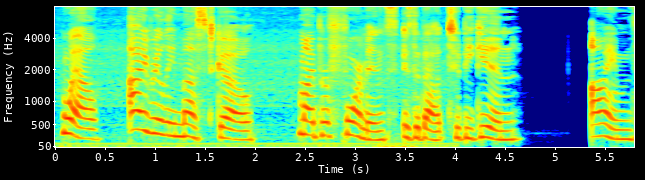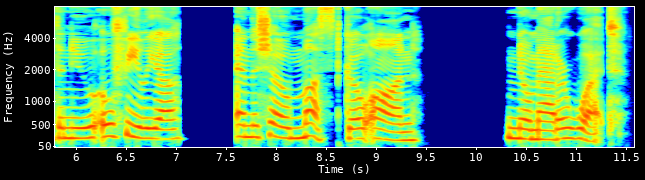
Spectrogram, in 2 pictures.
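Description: A woman's voice: mid-range voice, slow pace, a little mellow, natural voice. A woman playing a scheming, jealous young actress in a video game, boastful, haughty and theatrical. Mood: proud. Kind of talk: dramatic video game voice acting.

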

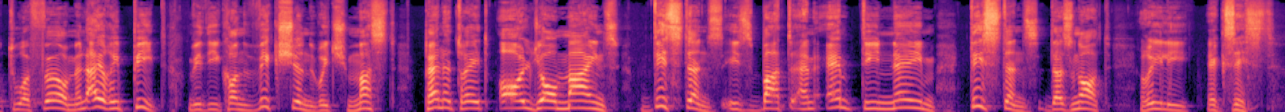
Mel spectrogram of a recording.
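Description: A man's voice: high-pitched, creaky, heavily acted. A man voicing a bold, grandiloquent orator addressing a crowd in an emphatic, declamatory manner.

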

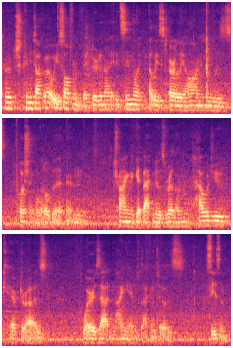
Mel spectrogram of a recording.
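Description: Low, gravelly male reporter. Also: fairly even intonation, normal speed. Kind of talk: press conference question. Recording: echoey room, clear background noise.

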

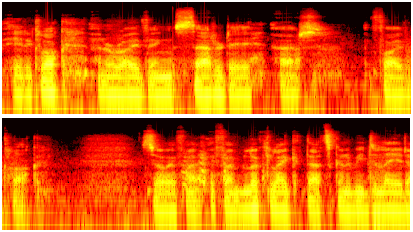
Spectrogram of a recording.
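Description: A man with a low, level voice talks through his plans in a relaxed vlog style, working things out aloud and often doubling back on words. He records aboard a small boat, and a steady layer of noise sits behind him. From Ireland. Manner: methodical, thinking aloud, repeats words. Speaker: solo sailor vlogger. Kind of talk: casual explanatory vlog narration. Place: small boat cabin and engine bay.

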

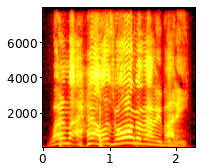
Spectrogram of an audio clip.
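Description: A man's voice: very high-pitched, lively intonation, a little fast, creaky, a bit bright, slight background noise, heavily acted. A man playing a harried, wry spaceship captain with a rambling manner in a science fiction comedy audio drama. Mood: exasperated.

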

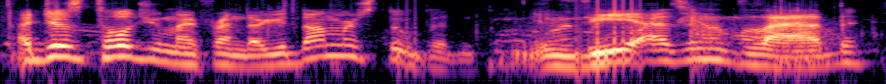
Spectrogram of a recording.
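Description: A man's voice: medium pitch, animated, measured pace, crowd noise, lightly acted. A man putting on a fake Russian accent as a boastful gamer who talks about himself in the third person, in broken English, over in-game voice chat. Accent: put-on Russian. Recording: game noise and gunfire behind.

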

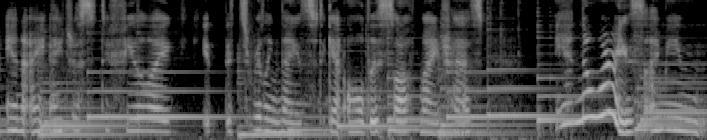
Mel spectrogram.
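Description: A young woman doing casual, comedic character dialogue for an amateur animation, with a slangy, silly, halting delivery. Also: fairly high pitch, animated, loud music behind the voice. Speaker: creator and voice actor of an animated web series.

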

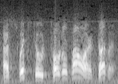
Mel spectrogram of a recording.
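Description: A man delivering ad copy in a brisk, persuasive way, his voice a bit raised and very lively in pitch. It sounds husky and narrow, like an old radio broadcast heard through a phone line. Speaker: commercial announcer. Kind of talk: 1950s radio ad read. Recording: muffled old radio transcription.

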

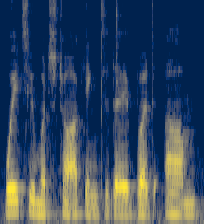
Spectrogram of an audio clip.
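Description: An older woman hosting a local TV talk show, slightly hoarse, asking follow-up questions in a studio on a lapel mic. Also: sits low, fairly even intonation, moderate pace, mellow. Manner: affirming, asks follow-up questions. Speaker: host. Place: TV studio, indoors.

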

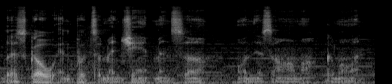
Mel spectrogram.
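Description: A man casually narrating roleplay gameplay in character, muttering in a low-key way and trailing off. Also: animated, moderate pace, creaky, music in the background. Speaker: gamer playing in character.

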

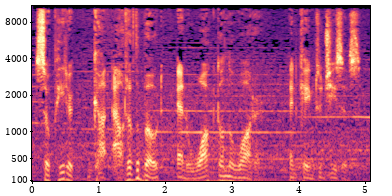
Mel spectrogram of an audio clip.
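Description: A man's voice: extremely low pitch, expressive, moderate pace. A man giving a dramatic scripted scripture narration. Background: music.

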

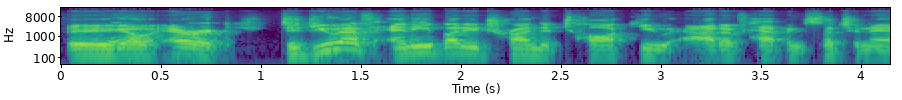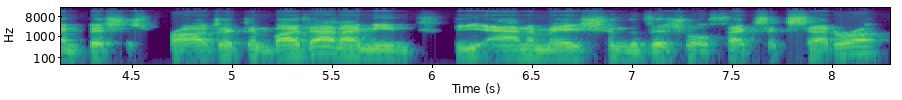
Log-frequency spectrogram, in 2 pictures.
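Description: A man's voice: medium pitch, fast, few pauses. A man hosting a roundtable interview over a video call, steering questions to each guest in turn. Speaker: podcast host.

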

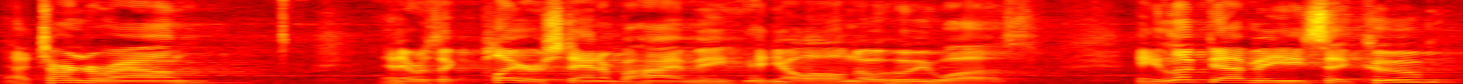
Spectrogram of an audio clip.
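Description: Middle-aged guy at an awards stage, bright voice bouncing around the pa, faint crowd hum behind. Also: a little high, echoey room. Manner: folksy storytelling, building to emphatic tribute. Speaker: former coach presenting an award. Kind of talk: induction speech with stories. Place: outdoor stage at an evening awards event. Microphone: handheld mic.

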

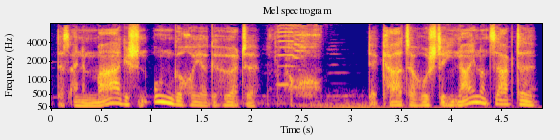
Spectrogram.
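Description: A man's voice: medium pitch, big pitch swings, normal speed. A man narrating a scripted fairy tale for a podcast. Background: music.

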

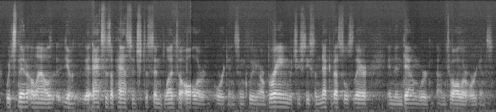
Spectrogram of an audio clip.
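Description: Man, loud voice, halting public lecture, lots of ums, big echoing hall. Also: fairly low pitch. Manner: halting, many ums and restarts. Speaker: cardiologist giving a public talk. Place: large hall with audience. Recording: long hall reverb.

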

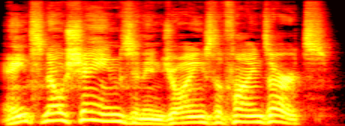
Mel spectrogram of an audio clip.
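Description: An actor playing a good-natured, earnest hick who adds extra s sounds to words in a comedy script reading. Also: male voice, fairly high pitch, lively intonation, a little slow, a bit bright. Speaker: actor in a script table read.

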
